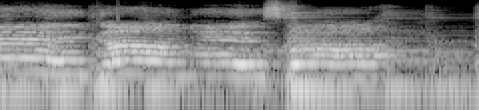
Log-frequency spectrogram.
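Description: A woman singing held, gently bending notes over guitar accompaniment.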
